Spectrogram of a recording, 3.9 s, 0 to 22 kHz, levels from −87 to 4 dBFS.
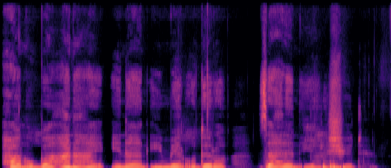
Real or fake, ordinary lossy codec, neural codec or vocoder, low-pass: real; none; none; none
